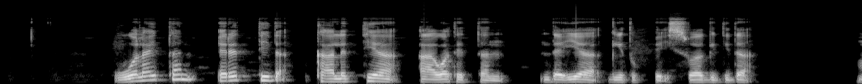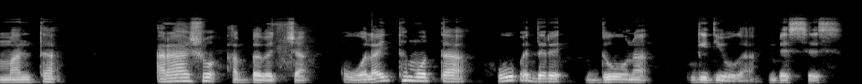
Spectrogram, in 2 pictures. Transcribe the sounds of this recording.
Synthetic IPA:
wɔlɐjt̪ːɐn | ɛɾɛt̪ːiːd̪ɐ̰ | kaːlɛt̪ːɪjaː | aːwɐt̪ɛt̪ːɐn | d̪ɛʔɪjaːɡeːt̪ʊpːɛɪsːʊwaːɡɪd̪ɪd̪ɐ | mɐnt̪ːɐ | ɐɾaːʃɔɐbːɐbɛt͡ʃːɐ | wɔlɐjt̪ːɐmoːt̪ːaː | huːpʼɛd̪ɛɾɛ | d̪oːnɐ | ɡɪd̪ɪjoːɡa̰ːbɛsːe̞ːs

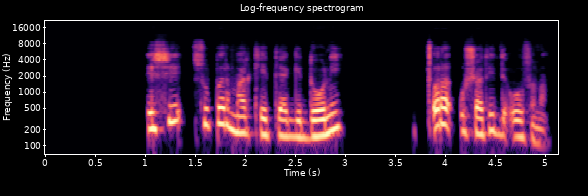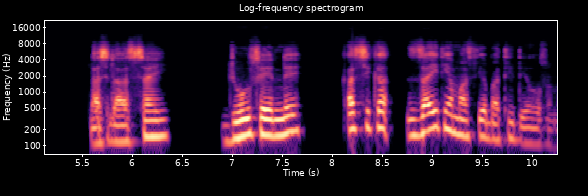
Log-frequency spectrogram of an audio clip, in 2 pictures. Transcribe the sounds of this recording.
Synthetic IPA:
ʔɪsːɪsʊpːɛɾmɐɾkʰːeːt̪ːɪjaːɡɪd̪ːo̞ːnɪ | t͡ʃʼɔɾɐʊʃɐt̪ɪd̪ɛʔo̞ːsɔnɐ | lɐsɪlaːsːɐj | d͡ʒuːseːnːɛ | kʼɐsːɪkːɐ | zɐjt̪ɪjɐmɐst̪ɪjɐbɐt̪ːɪd̪ɛʔo̞ːsɔnɐ

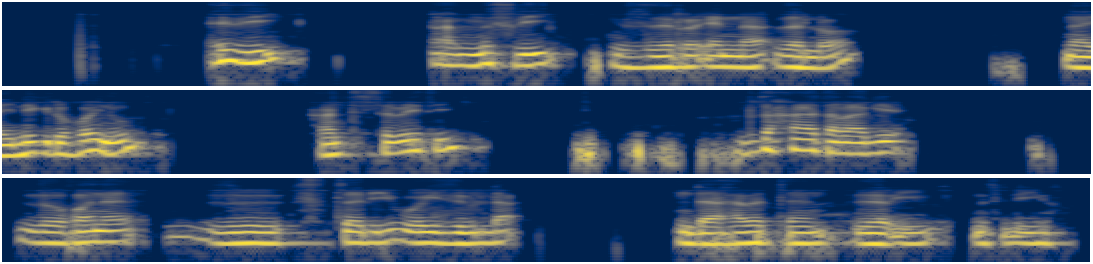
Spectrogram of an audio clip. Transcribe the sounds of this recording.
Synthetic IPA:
ʔɨzi | ʔaβmɨslizɨɾɐʔenːazɐlːɐo | najnɨɡd̪ixo̞jnu | ħant̪ʰi̥sɐβejt̪ʰi | bɨzuħat̪ʰɐβaɡiʕ | zɨxo̞nɐzɨsɨ̥t̪ʰɐd̪juwɔjzɨβɨlːaʔ | ɨnd̪aɦaβɐt̪ʰːɐnzɨɾʔimɨsliɨjːu

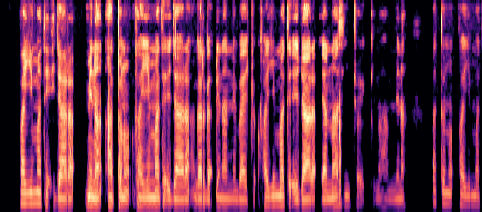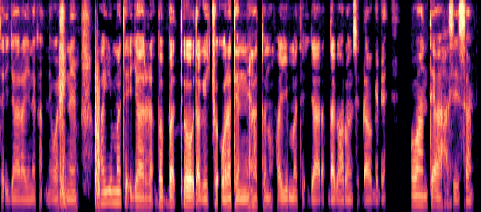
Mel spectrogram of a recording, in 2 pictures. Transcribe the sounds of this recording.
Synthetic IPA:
fɐjːɪmːɐt̪ɛʔɪd͡ʒaːɾɐ | mɪnɐɐt̪ːɔnɔfɐjːɪmːɐt̪ɛɪd͡ʒaːɾɐ̰ɡɐɾɡɐɗːɪnɐnːɛbɐjt͡ʃːɔfɐjːɪmːɐt̪ɛʔɪd͡ʒaːɾɐjɐnːaːsɪnt͡ʃːɔɪkːɪnɔhɐmːɪnɐ | hɐt̪ːɔnɔfɐjːɪmːɐt̪ɛɪd͡ʒaːɾɐjɪnɛkɐnːɛwɔʃːɪneːfɐjːɪmːɐt̪ɛɪd͡ʒaːɾɪɾɐbɐbːɐt̪ʼːɪoːt̪ʼɐɡɪt͡ʃːɔ̰ʔɔɾɐt̪ɛnːɛhɐt̪ːɔnɔfɐjːɪmːɐt̪ɛɪd͡ʒaːɾɐd̪ɐɡɐhɔɾɔnsɪᶑɐwɡɛd̪ɛ | ɔwant̪ɛʔahɐsiːsːɐn

